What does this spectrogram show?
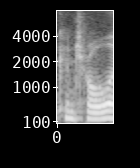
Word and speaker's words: CTRL: But this is in the shade CTRL, or I pronounce it control.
